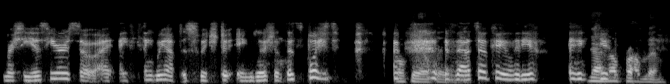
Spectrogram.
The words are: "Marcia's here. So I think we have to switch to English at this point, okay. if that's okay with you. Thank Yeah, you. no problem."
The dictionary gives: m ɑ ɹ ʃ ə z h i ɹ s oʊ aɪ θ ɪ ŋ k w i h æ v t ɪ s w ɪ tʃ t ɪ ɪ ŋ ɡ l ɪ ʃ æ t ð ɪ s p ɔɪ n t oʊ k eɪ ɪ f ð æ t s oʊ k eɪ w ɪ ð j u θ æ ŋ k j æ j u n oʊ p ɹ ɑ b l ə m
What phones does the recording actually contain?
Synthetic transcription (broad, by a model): m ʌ ɹ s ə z h i ɹ s oʊ aɪ θ ɪ ŋ k w i h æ f t ɪ s w ɪ tʃ t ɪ ɪ ŋ ɡ l ɪ ʃ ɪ t ð ɪ s p ɔɪ n t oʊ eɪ ɪ f ð æ t s oʊ k eɪ w ɪ ð j u θ æ ŋ k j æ j u n oʊ p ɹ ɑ b l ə m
